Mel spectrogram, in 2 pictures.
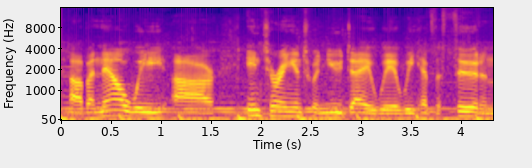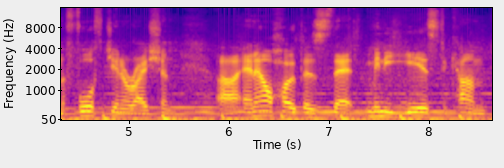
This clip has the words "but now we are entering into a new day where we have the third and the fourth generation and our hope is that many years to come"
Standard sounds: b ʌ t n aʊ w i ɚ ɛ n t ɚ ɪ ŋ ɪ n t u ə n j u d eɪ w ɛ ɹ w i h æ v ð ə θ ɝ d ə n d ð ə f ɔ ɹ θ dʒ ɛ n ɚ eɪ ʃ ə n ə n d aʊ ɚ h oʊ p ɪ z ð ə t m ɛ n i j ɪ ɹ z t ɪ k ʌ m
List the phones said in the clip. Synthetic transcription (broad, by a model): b ʌ t n aʊ w i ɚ ɛ n t ɚ ɪ ŋ ɪ n t u ə n j u d eɪ w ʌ ɹ w i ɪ v ð ə θ ɝ d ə n ð ə f ɔ ɹ θ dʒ ɛ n ɚ eɪ ʃ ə n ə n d aʊ ɚ h oʊ p ɪ z ð ə t m ɛ n i j ɪ ɹ z t ɪ k ʌ m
